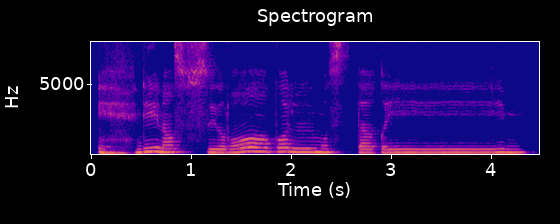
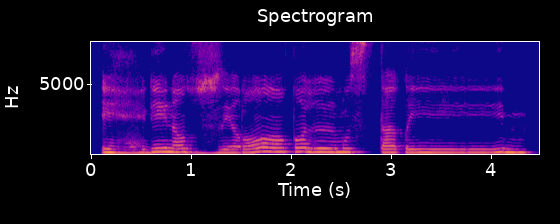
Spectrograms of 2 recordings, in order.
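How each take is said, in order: First: Sirat begins with an emphatic s sound. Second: Sirat begins with an s blended toward z. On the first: "dengan shad" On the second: "membaca shad dengan biismam dengan ismam"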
